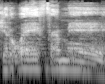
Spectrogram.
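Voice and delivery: mock yelling, high-pitched and drawn-out. Retelling how the mother yelled at the little girl: imitating someone yelling. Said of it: "that woman would sit there and yell".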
